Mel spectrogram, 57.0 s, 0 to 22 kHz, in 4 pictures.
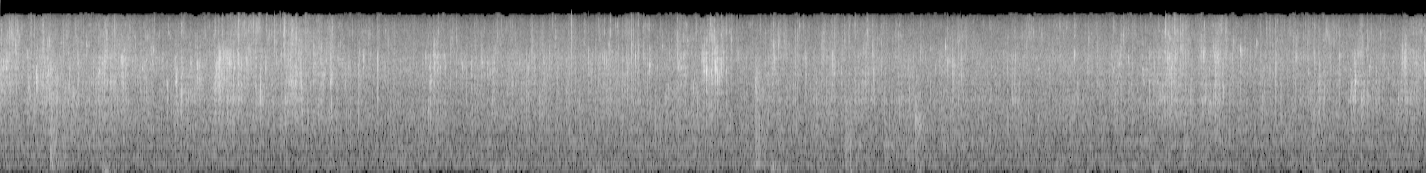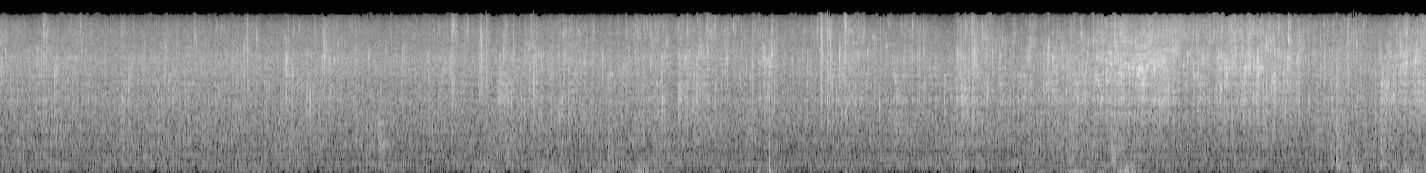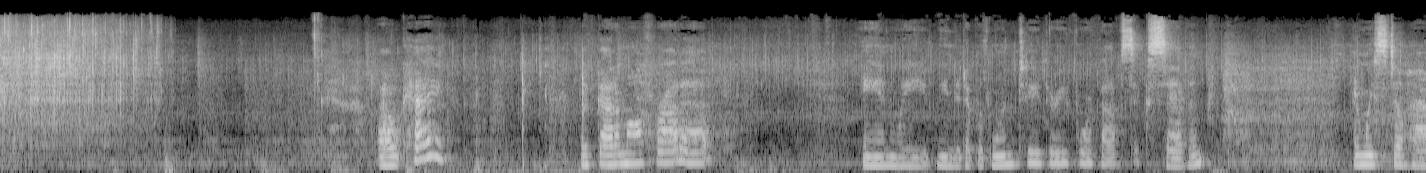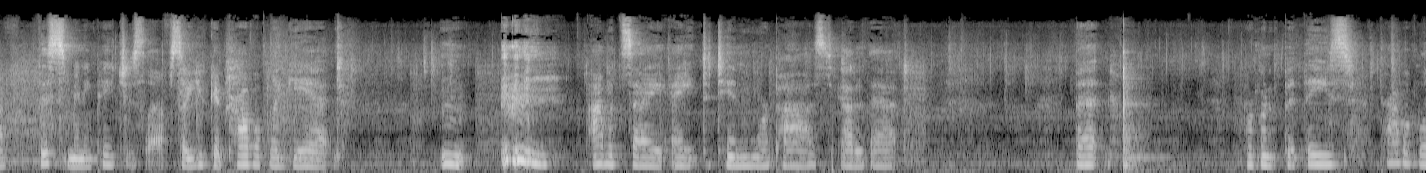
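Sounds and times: pies sizzling in hot grease: 0.0s - 30.3s, 50.5s - 57.0s
crackling pops: 18.1s - 30.3s.

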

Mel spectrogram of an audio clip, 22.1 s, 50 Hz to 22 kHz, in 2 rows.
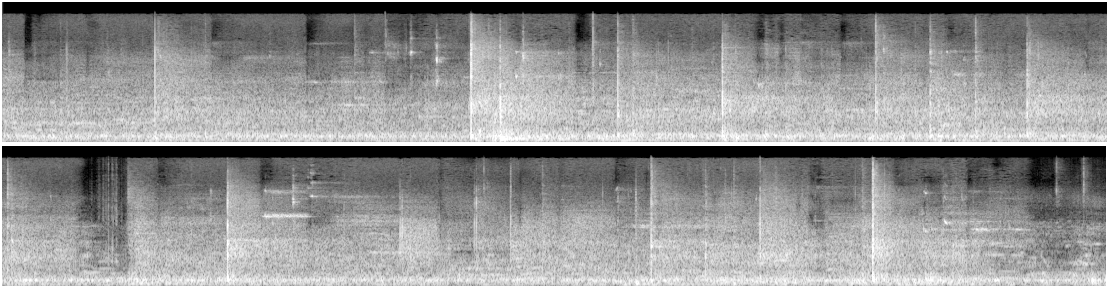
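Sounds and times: rackets hitting shuttlecock: 17.2s - 19.0s, 19.6s - 20.3s.

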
